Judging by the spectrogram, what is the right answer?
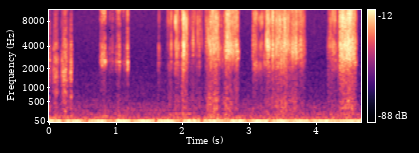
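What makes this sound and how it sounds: A blue silicone-bristle ear pick rubs against a small black foam windscreen on a pin microphone. The result is bursts of bright, airy scratching and rustling that come and go over a steady low hum.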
